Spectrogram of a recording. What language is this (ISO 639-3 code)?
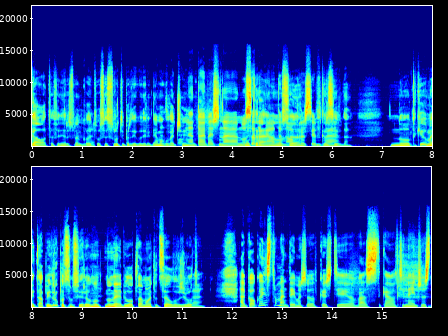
bul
